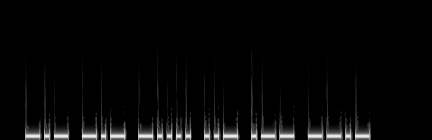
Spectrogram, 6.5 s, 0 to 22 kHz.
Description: Morse code, heard as a keyed tone, about 17 wpm, 700 Hz. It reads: KK6UWQ
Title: USA Call Signs 17wpm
